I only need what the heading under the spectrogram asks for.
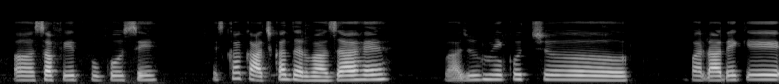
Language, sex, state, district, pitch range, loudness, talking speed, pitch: Hindi, female, West Bengal, Purulia, 200-225 Hz, -19 LUFS, 130 wpm, 210 Hz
